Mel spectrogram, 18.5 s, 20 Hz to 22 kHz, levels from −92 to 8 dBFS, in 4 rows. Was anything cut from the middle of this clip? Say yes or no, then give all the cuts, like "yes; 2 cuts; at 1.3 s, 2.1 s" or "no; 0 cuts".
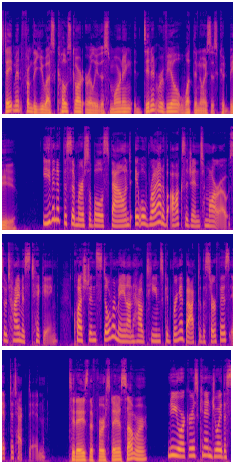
no; 0 cuts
